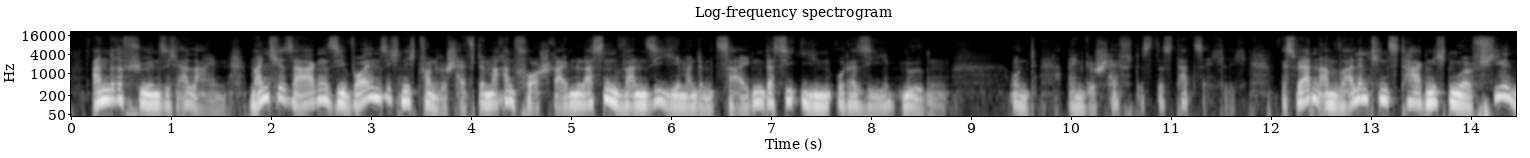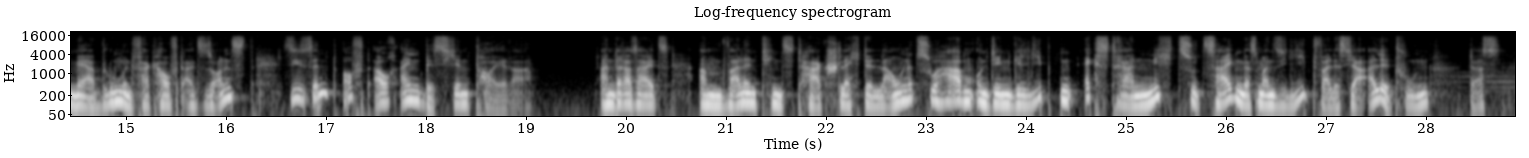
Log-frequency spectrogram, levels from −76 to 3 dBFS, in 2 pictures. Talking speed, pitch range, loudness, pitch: 150 wpm, 100-130 Hz, -18 LUFS, 110 Hz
